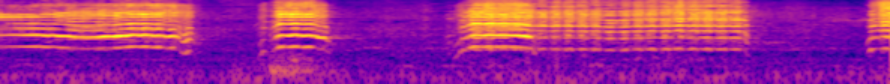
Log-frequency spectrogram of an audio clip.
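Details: Barbari goats giving long, strongly harmonic bleats, one wavering in pitch, a short bleat in between and a final drawn-out cry of nearly two seconds that trails off, with quiet gaps separating the calls.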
